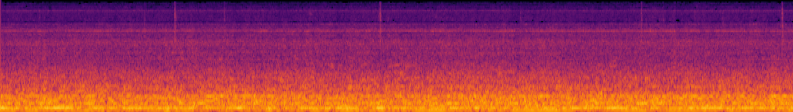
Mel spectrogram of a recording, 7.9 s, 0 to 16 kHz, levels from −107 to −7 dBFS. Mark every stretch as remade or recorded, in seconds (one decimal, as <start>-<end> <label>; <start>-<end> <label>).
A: 0.0-7.9 recorded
